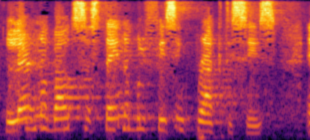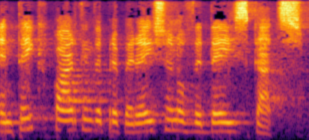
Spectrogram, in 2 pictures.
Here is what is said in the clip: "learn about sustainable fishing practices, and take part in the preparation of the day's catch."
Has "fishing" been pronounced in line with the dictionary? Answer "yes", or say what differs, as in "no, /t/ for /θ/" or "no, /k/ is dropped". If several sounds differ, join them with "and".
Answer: no, /s/ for /ʃ/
